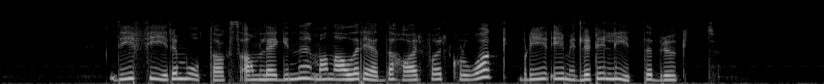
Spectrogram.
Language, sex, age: Norwegian, female, 50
